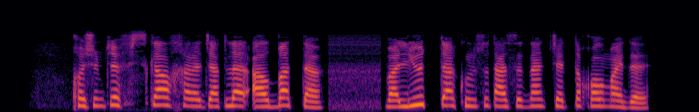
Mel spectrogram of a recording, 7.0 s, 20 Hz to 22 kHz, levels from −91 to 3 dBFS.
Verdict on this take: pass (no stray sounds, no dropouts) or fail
pass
